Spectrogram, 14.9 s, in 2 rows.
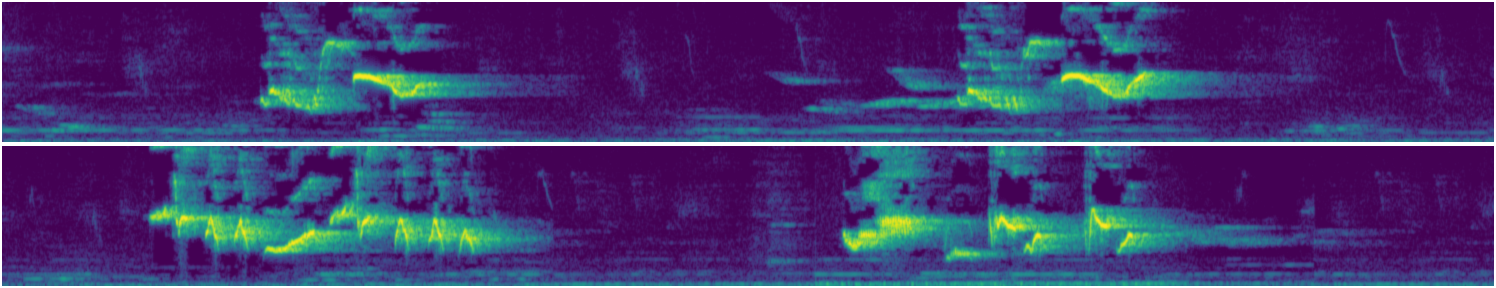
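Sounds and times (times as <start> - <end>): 
bird song with whistle and rapid rattling trill: 1.3 - 2.5, 3.9 - 6.2, 8.2 - 10.2, 11.6 - 14.2.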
